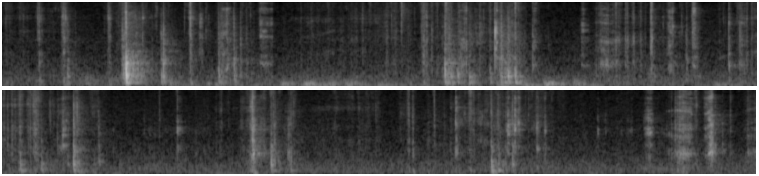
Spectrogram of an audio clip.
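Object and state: Bar soap being shaved.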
